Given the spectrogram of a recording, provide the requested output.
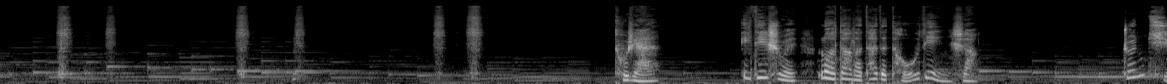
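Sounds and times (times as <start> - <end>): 
soft music: 0.0 - 11.6
sharp inhaling sniffs: 0.5 - 1.3, 2.4 - 3.2, 4.3 - 5.0
speech: 2.9 - 3.2, 6.2 - 6.7, 7.4 - 9.9, 11.3 - 11.6.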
